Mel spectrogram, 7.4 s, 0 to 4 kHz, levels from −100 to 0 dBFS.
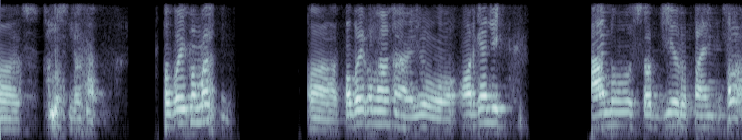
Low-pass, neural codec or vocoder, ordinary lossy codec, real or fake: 3.6 kHz; codec, 44.1 kHz, 3.4 kbps, Pupu-Codec; none; fake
